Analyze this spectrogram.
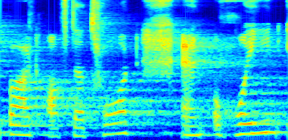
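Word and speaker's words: غ: of the throat, and ghain is pronounced from the upper part of the throat. These two letters are throat letters and they are pronounced from the throat. And ghain is also a bold letter, so we will read it with heavy sound.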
